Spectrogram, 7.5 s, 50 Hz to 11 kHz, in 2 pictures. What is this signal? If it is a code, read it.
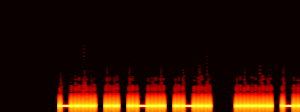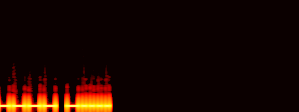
Morse code, heard as a keyed tone, about 25 wpm, 700 Hz. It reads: BILL 506
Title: CWT Exchange 25wpm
